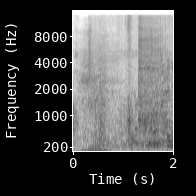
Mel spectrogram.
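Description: A low rumble in the first half-second, then background noise with murmured voices; a man starts speaking near the end.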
